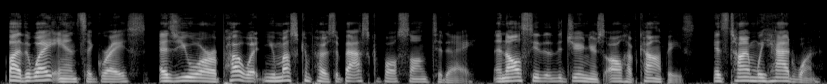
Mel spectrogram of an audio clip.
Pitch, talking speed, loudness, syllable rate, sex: 145 Hz, 240 wpm, -20 LUFS, 5.6 syllables/s, female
